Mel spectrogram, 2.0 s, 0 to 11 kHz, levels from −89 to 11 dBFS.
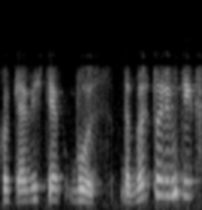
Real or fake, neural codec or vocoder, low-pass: real; none; 7.2 kHz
